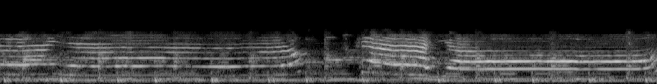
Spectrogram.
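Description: A voice singing over a music backing track. It holds a long note for about three seconds, slides down, then holds a second long note.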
